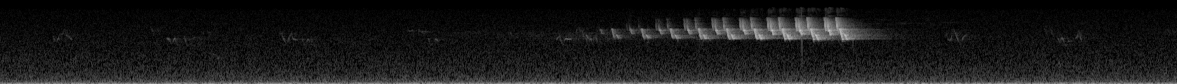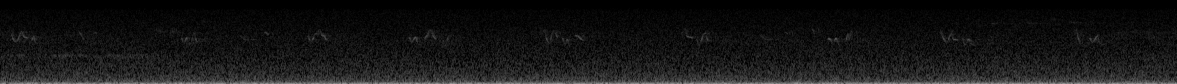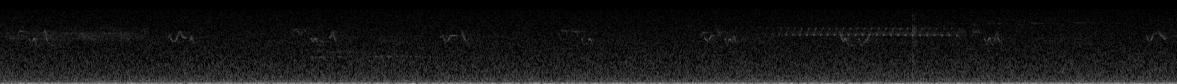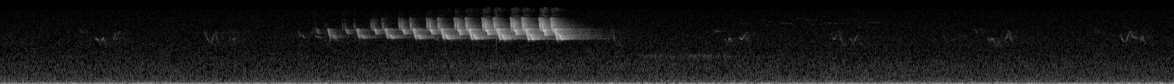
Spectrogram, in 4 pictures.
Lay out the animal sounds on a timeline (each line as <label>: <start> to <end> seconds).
Red-eyed Vireo (Vireo olivaceus): 0.0 to 6.0 seconds
Ovenbird (Seiurus aurocapilla): 5.5 to 8.7 seconds
Red-eyed Vireo (Vireo olivaceus): 8.5 to 47.1 seconds
Ovenbird (Seiurus aurocapilla): 23.4 to 25.1 seconds
Pine Warbler (Setophaga pinus): 30.9 to 33.3 seconds
Ovenbird (Seiurus aurocapilla): 38.0 to 41.5 seconds
American Crow (Corvus brachyrhynchos): 41.6 to 42.7 seconds
Blackburnian Warbler (Setophaga fusca): 42.6 to 44.3 seconds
